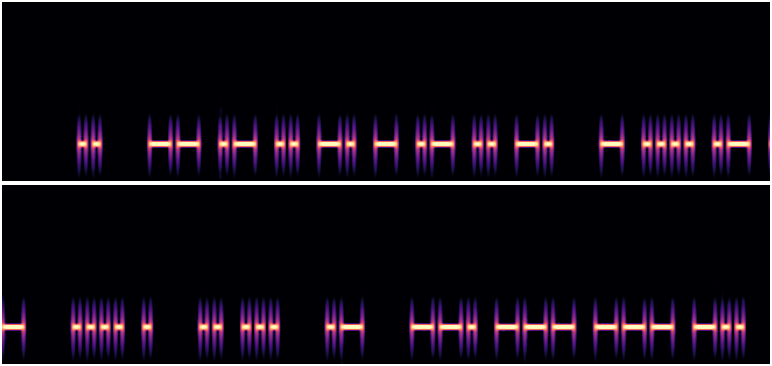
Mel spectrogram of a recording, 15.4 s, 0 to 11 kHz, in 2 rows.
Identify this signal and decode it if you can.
Morse code, heard as a keyed tone, about 17 wpm, 700 Hz. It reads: I MAINTAIN THAT HE IS A GOOD
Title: Sentences from Top 1000 Words - Review Part 5 - 17wpm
